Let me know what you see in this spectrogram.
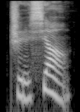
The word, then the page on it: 指向: zhǐ xiàng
